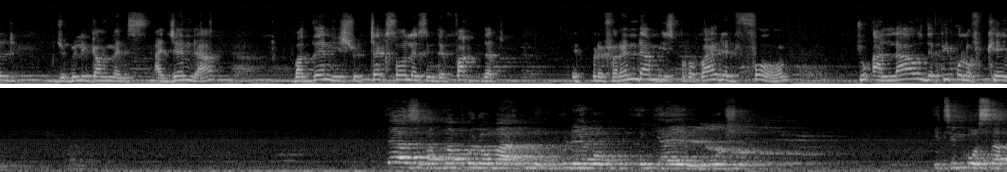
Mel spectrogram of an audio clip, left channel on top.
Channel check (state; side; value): different; both; correlation 0.00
